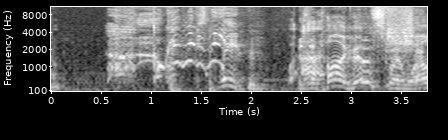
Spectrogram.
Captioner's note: gasps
